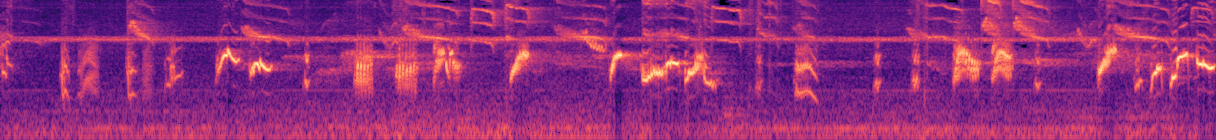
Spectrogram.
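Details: Red-whiskered bulbul song played to train young wild-caught birds to sing and to spur fighting song: quick bright chirps and short rising-falling whistled phrases in rapid bursts, with a steady high electronic-like tone running throughout.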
